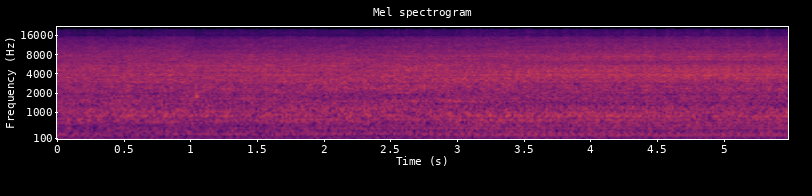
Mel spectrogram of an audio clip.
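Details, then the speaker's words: 2011 Range Rover Sport after blown head gasket repair, no check engine light, A/C compressor heard cycling; smooth, even idle with a steady low hum, no smoke, misses, knocks or ticks: normal idle. "listen to this thing run no smoke listen to her"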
